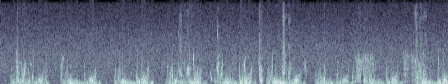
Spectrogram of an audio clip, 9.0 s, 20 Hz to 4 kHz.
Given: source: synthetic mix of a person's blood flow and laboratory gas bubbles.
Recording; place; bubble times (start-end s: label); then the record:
Doppler ultrasound of blood flow; precordium
0.29-0.68 s: bubbles
0.86-0.96 s: bubbles
1.18-1.28 s: bubbles
3.54-4.03 s: bubbles
4.17-4.42 s: bubbles
4.57-4.65 s: bubbles
4.82-4.94 s: bubbles
5.13-5.29 s: bubbles
5.35-5.41 s: bubbles
5.57-5.85 s: bubbles
6.06-6.14 s: bubbles
6.44-6.54 s: bubbles
7.00-7.52 s: bubbles
8.04-8.55 s: bubbles
From the record:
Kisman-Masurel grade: 233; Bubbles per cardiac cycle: several, 3 to 8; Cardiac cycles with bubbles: 50 to 99%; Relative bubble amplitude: loud (0.450 to 0.775); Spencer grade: 3 (all of the cardiac periods contain showers or single bubble signals, but not dominating or overriding the cardiac motion signals); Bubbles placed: only in the low amplitude regions of the cardiac cycle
